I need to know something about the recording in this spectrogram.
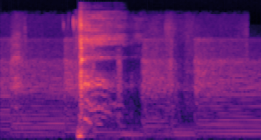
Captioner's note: laughs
